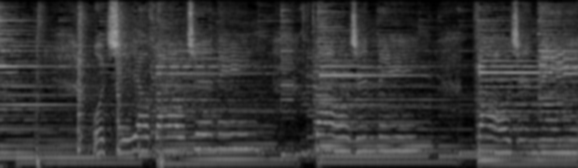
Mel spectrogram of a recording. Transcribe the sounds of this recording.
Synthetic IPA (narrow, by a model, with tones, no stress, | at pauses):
wʔɔ˨˩ʈ͡ʂɻ̩˨˩jɑ˥˧ʊpɑ˥˩ʊʈ͡ʂə˧ni˨˩ | p̪ɑ˥˩ʈ͡ʂə˧ni˨˩ | pɑ˥˩ʊʈ͡ʂə˧ni˧˩˧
